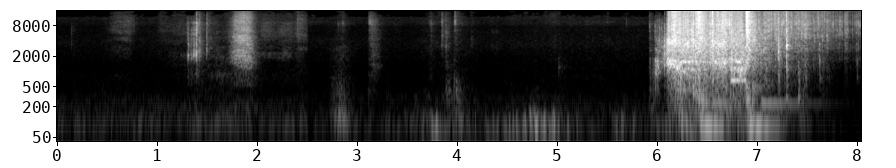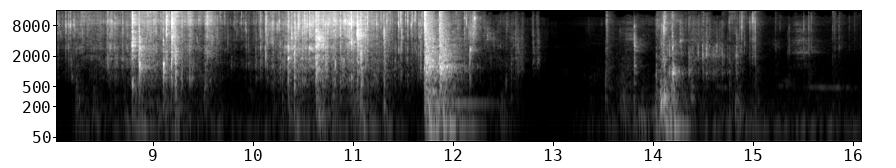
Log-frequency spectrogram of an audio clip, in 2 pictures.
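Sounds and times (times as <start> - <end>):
tyre crushing brittle objects: 5.9 - 13.0, 13.8 - 16.0.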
